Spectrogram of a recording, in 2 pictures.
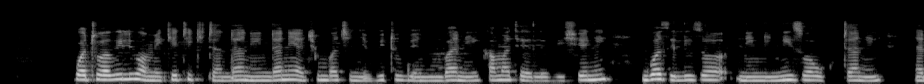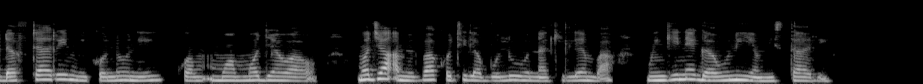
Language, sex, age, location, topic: Swahili, female, 36-49, Kisumu, health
